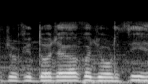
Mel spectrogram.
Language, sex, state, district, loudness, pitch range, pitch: Hindi, male, Jharkhand, Ranchi, -13 LUFS, 170-180 Hz, 175 Hz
